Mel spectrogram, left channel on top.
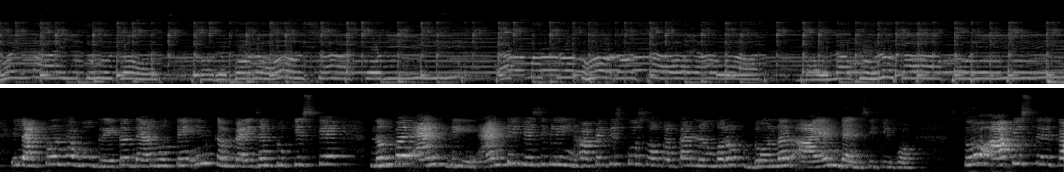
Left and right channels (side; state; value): both; different; correlation 0.00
